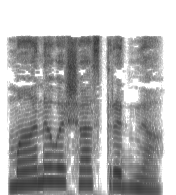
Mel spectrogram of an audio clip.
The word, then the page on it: ಮಾನವಶಾಸ್ತ್ರಜ್ಞೆ: mānava śastrajñe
